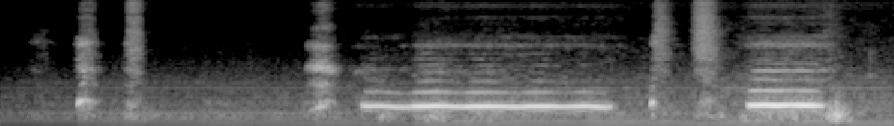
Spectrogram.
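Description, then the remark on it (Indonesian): A voice imitates a sad mother squirrel crying after bats took her young: a few sharp, breathy gasps, then a long, drawn-out wailing sob and a shorter second wail, fairly loud. “Induk tupai menangis sedih.”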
